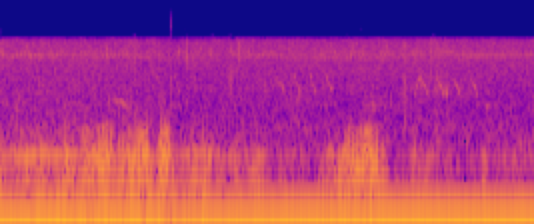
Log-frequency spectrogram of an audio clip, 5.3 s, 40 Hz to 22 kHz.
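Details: Night roaring by at least two lions at Djuma waterhole, 01:30 a.m., 11 November 2016, after one BB drank. Short deep grunts come in two clusters about two seconds apart over a low hum.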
